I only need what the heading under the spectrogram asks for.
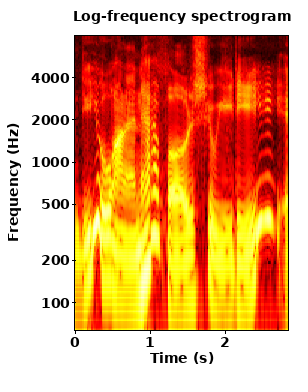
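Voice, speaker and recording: A man performs a put-on character voice at a very slow pace. Light background noise can be heard. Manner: sweet but sinister.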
